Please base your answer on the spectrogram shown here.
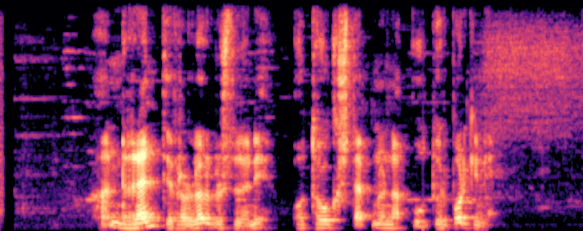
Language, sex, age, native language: Icelandic, male, 60-69, Icelandic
